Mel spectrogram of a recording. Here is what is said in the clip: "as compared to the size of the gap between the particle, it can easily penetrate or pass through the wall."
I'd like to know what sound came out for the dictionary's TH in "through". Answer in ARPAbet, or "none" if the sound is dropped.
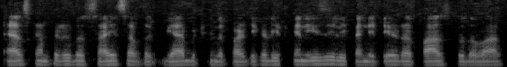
T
